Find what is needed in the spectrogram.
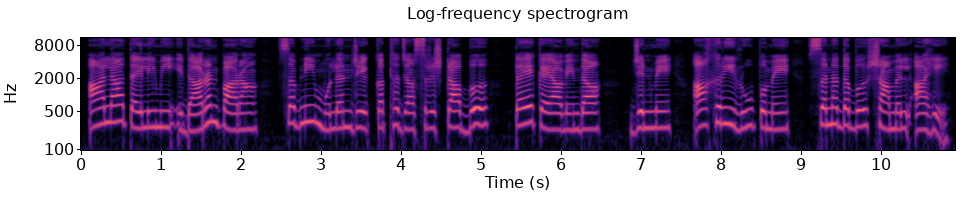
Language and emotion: Sindhi, neutral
